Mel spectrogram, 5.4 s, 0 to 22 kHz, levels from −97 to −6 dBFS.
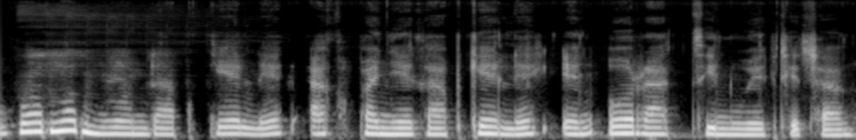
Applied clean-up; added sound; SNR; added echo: neural mask model Resemble Enhance denoiser.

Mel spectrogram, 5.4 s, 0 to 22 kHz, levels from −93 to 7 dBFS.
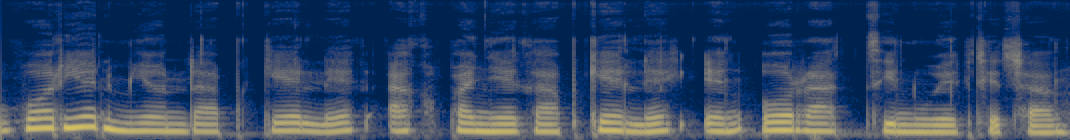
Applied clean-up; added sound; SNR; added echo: none; none; none; none.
